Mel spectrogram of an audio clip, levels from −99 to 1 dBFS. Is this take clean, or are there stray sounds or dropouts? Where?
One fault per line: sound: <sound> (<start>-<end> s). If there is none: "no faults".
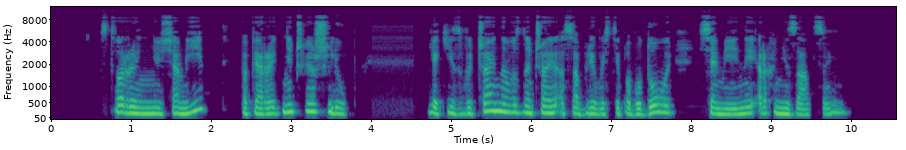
no faults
